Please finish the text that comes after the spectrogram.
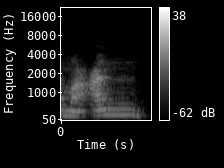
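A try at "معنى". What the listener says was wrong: Tasdidnya enggak ada.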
